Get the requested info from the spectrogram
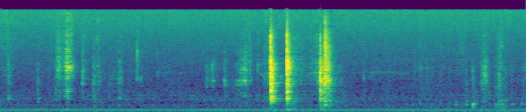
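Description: Handling noise from the record player's cabinet parts: a light click near the start, then three sharp knocks in quick succession around the middle, with small scattered ticks.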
